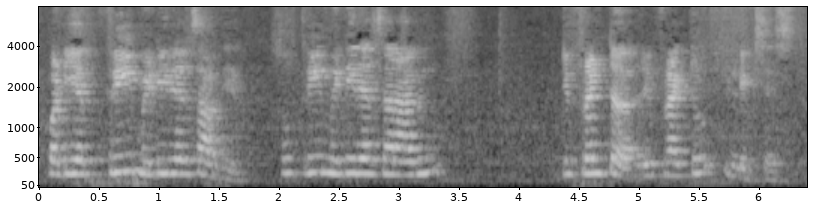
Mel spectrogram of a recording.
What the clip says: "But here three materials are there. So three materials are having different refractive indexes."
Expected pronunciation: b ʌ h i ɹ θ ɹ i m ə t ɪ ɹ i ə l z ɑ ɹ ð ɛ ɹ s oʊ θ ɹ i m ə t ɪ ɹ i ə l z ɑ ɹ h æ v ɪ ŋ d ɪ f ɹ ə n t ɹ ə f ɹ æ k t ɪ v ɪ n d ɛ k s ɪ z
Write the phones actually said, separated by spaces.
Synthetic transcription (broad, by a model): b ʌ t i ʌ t ɹ i m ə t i ɹ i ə l s ɑ ɹ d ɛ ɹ s oʊ t ɹ i m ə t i ɹ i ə l s ɑ ɹ h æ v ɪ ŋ d ɪ f ɹ ə n t ɹ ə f ɹ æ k t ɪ ɪ n d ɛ k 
